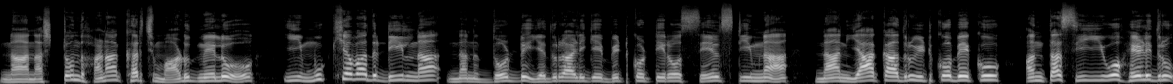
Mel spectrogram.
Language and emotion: Kannada, angry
